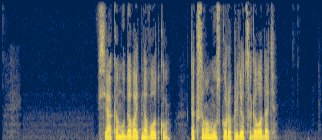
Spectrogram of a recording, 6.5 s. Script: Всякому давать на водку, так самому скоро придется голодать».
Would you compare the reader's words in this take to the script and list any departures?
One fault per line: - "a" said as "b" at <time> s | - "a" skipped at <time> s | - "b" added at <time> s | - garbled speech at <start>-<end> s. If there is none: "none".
none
